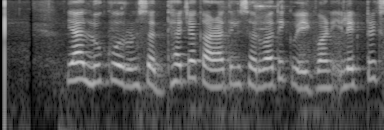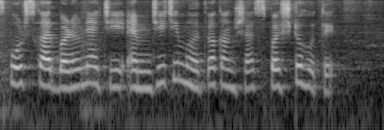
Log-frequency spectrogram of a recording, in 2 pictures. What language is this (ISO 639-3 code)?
mar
